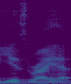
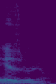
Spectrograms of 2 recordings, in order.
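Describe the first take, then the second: First: The word starts with a Y sound. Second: The word starts with a vowel sound. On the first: This is the Hebrew form. "or Yisrael" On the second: This is the usual American form. "here in America, we say Israel"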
